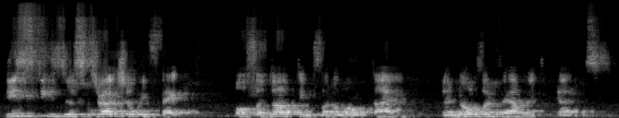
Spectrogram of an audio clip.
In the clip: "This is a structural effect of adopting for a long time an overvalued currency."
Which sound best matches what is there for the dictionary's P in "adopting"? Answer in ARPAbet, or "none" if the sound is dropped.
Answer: P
